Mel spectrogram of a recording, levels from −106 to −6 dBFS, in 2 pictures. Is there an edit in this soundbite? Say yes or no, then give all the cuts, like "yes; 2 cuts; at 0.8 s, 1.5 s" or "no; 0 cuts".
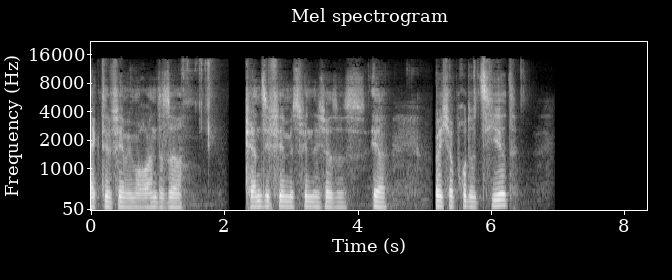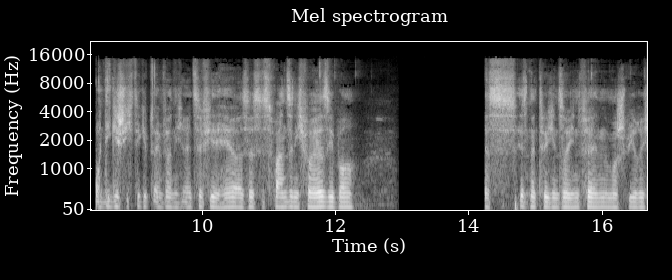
no; 0 cuts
